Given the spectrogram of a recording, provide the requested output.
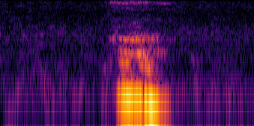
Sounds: Sigh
